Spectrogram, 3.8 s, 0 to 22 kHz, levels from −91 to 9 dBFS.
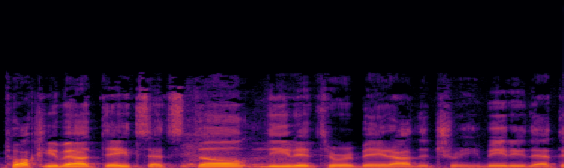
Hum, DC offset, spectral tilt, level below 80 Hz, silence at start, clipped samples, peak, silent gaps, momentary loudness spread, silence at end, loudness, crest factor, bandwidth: none; under 0.1%; -6 dB/octave; -52 dBFS; 0.05 s; under 0.1%; -4 dBFS; none; 9 LU; 0 s; -21 LUFS; 18 dB; 12 kHz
